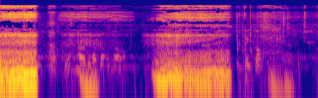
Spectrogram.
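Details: Dog snoring: loud, rattling snores alternating with softer exhaled groans in a slow, regular cycle. Snoring.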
